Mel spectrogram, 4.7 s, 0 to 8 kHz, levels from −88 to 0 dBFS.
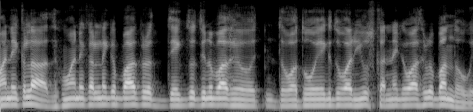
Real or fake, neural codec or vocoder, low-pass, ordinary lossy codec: fake; codec, 16 kHz, 4 kbps, X-Codec, HuBERT features, trained on LibriSpeech; none; none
